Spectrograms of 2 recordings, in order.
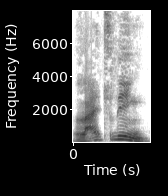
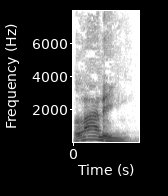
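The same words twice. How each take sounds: First: The t is clearly pronounced. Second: The t is dropped. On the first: The speaker calls it wrong. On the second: The speaker calls it right.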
